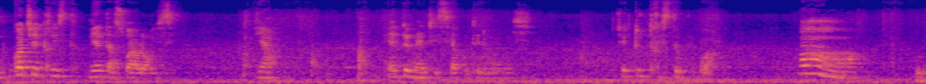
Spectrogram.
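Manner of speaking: hushed, real comforting murmur; tender, concerned. Real, not acted. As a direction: gently coax a little one over. Comforting a sad small child.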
